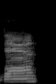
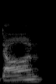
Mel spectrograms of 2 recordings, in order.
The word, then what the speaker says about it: Dan: like you're supposed to we pronounce it dan but i'm too used to calling it dawn to this day verse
